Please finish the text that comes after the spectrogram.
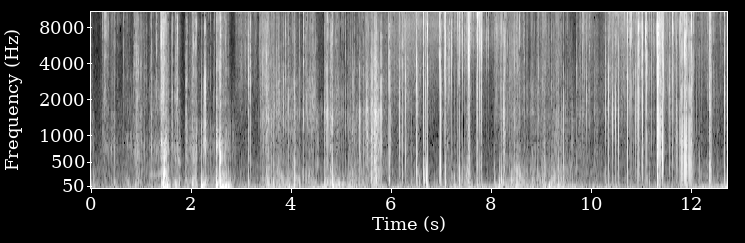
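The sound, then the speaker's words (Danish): A cabbage head is torn and crushed, giving dense, irregular crackling, crunching and ripping that runs almost continuously with sharp leafy snaps and no talking. “Jeg kan godt lide, at man kan høre øh, man kan høre en form for knitren, og man kan, jeg synes, man kan sådan på en eller anden måde mærke materialet i lyden.”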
